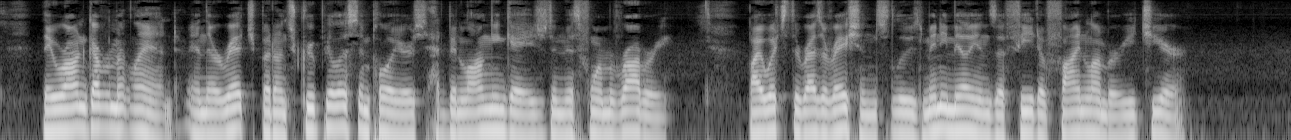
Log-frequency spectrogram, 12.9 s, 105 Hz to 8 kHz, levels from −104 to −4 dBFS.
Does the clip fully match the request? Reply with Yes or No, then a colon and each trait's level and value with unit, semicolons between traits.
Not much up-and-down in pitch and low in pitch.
Yes: narrow, 2.3 semitones; low, 125 Hz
